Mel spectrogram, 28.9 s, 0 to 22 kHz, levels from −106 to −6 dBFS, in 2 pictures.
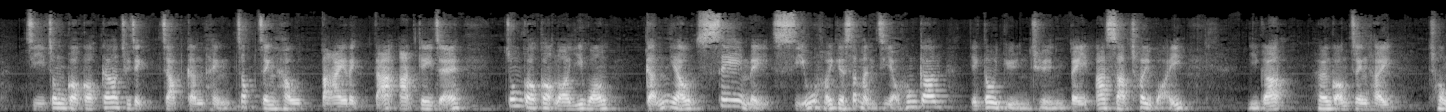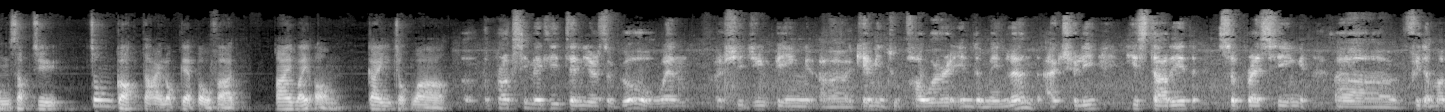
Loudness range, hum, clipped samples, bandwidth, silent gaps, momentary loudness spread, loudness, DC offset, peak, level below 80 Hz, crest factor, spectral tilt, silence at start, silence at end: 4 LU; none; under 0.1%; 15 kHz; none; 9 LU; -23 LUFS; under 0.1%; -4 dBFS; -68 dBFS; 20 dB; -3 dB/octave; 0.25 s; 0 s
